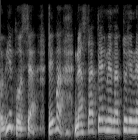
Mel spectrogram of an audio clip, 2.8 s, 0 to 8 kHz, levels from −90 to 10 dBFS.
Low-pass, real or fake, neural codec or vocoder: 7.2 kHz; fake; codec, 16 kHz, 8 kbps, FreqCodec, smaller model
